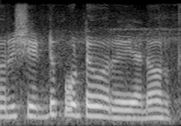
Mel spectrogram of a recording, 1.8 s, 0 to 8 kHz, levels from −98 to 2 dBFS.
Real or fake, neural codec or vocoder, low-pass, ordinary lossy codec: real; none; 7.2 kHz; none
